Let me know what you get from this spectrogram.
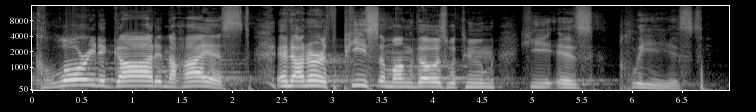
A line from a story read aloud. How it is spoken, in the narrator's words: The whole host ... they sing in a loud voice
